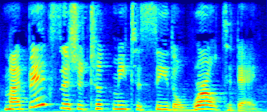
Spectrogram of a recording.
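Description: A precocious storybook baby, acted out by a woman, with a high, bright voice. The delivery is earnest and exclamatory, swooping widely in pitch, full of indignant, eager self-importance and drama. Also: very animated, normal speed, exaggerated voice. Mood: wondering admiration. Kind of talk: expressive storybook read-aloud.

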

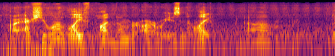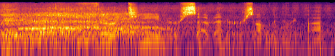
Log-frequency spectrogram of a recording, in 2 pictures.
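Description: A young man commentating his own gameplay in a casual, chatty way, muttering to himself, his voice slightly rough from a recent illness. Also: lowish voice, animated, normal speed, heavy background noise. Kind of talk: casual let's-play commentary.

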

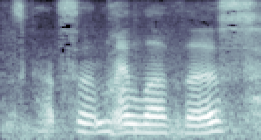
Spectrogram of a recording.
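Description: Woman, young adult, casual vlog narration, unhurried, phone mic, faint background noise. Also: on the low side, fairly even intonation, a little mellow, poor audio. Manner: chatty, slow, frequent throat clearing. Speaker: vlogger. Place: home kitchen, indoors.

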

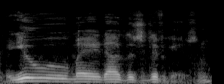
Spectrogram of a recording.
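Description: An actor playing a shrewd, patient middle-aged police detective in a radio drama, with a measured, probing way of talking. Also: male voice, medium pitch, very animated, mellow. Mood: probing, wry. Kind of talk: radio drama dialogue and first-person narration.

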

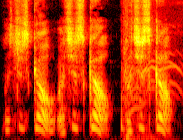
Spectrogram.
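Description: A man playing an awkward, impatient teenage boy, halting and repeating himself, in improvised comedy. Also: extremely high pitch, very animated, a crowd in the background, pitched above the performer's own voice. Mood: urging.

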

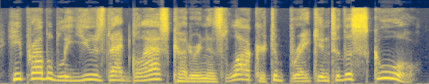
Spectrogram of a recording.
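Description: Concerned helpful pal in a video game, earnest, high voice that moves around a lot. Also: male voice, very animated, moderate pace, dry recording, clean studio sound, full character voice. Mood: earnest, advising. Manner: earnest, advising. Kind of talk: adventure game hint dialogue.

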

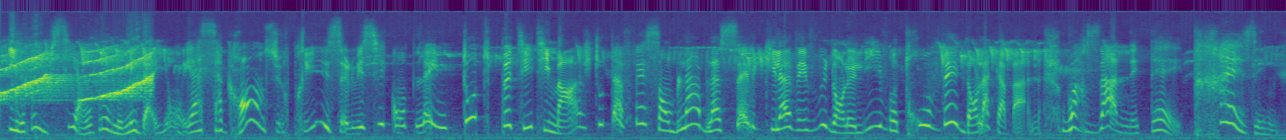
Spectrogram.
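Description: High, animated woman storyteller. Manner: expressive storytelling. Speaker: narrator. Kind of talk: storybook narration for children. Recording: clear background noise behind the voice.

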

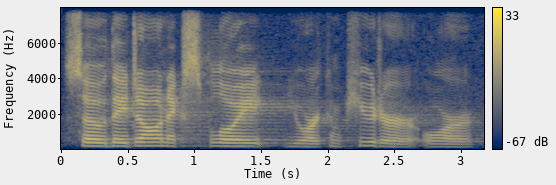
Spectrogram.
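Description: A woman's voice: fairly low pitch, slow pace, clear, resonant tone. A middle-aged woman gives an informal, conversational business presentation at a conference. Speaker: conference speaker, corporate executive. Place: large indoor conference stage before an audience. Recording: echoey hall with long reverb.

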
